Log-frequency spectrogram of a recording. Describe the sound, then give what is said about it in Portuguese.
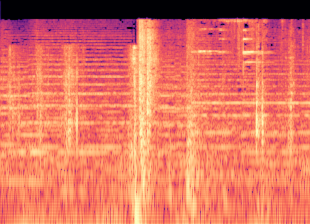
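The latch of an outside cellar door of a house is smashed open with one heavy, deep thunk, surrounded by a few lighter knocks and rattles against a steady low hum. No one speaks. “Sai correndo e arrebento o trinco.”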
